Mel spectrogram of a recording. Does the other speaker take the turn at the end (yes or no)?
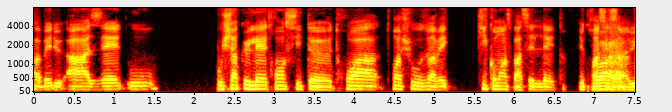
yes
